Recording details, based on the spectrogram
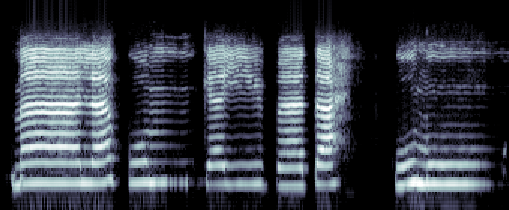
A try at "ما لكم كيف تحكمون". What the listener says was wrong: Malakum. Mimnya coba lagi diangkat. Malakum. Kaifa tahkumun.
